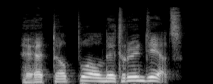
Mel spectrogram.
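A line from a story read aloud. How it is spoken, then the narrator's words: Shouted. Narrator (Russian): крикнул Боря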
